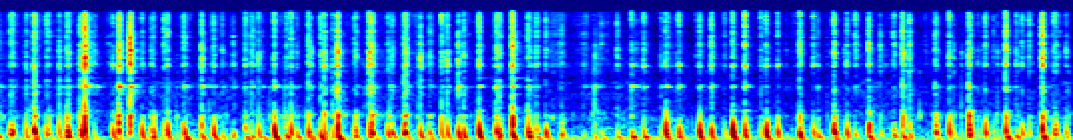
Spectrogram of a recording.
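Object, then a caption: Small metal tin can. Fingernails rapidly tap and scratch the printed side wall of a small, hollow metal tin with a colorful printed wrap, held in the hand. The result is a fast, uneven run of short, dry clicks with a bright, tinny edge and almost no ring after each hit.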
